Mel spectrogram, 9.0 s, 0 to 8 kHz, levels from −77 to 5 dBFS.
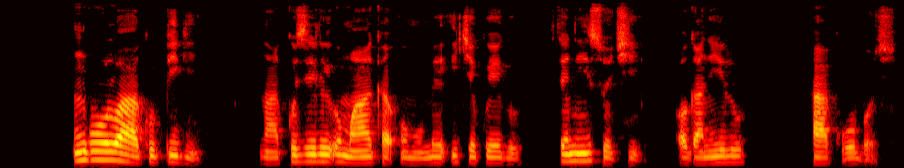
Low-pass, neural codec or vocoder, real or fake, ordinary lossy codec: none; none; real; none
